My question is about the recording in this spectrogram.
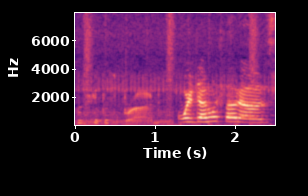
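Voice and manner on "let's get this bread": soft whisper, lower. Real, not acted. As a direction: whisper it jokingly. Whispered joke.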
